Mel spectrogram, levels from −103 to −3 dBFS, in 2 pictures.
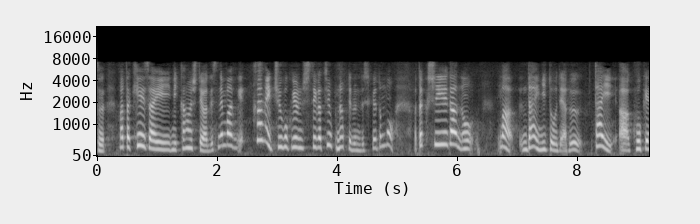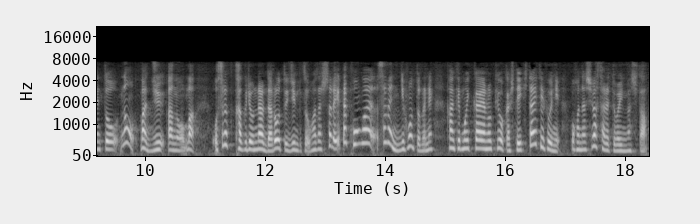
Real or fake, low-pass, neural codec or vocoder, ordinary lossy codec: fake; 7.2 kHz; codec, 24 kHz, 1.2 kbps, DualCodec; MP3, 64 kbps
